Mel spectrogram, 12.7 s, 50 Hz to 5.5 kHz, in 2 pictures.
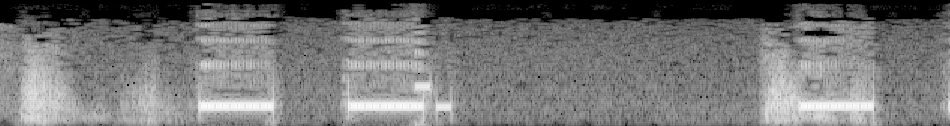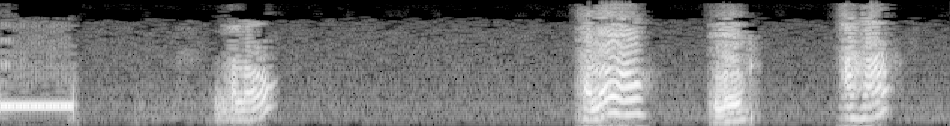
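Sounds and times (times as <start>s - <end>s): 
static-like line noise: 0.0s - 12.6s
telephone ringing over a conference line: 1.3s - 3.0s, 5.4s - 6.9s
speech: 10.3s - 10.6s, 12.1s - 12.3s.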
